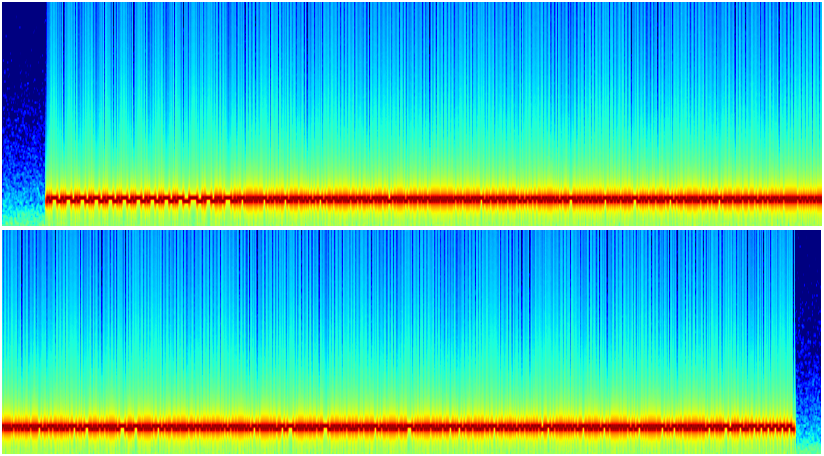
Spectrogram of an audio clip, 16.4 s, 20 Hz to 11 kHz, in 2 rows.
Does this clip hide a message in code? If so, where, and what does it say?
Yes: NAVTEX (SITOR-B), 100 baud, 170 Hz shift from 0.4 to 16.1 s, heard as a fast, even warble, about 1360 Hz centre. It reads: ADEMAS SE OFRECE LA POSIBILIDAD DE ADQUIRIR LAS OBRAS DE IMPORTANTES ARTISTAS CONTEMPORANEOS.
